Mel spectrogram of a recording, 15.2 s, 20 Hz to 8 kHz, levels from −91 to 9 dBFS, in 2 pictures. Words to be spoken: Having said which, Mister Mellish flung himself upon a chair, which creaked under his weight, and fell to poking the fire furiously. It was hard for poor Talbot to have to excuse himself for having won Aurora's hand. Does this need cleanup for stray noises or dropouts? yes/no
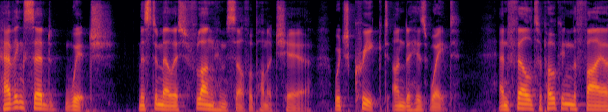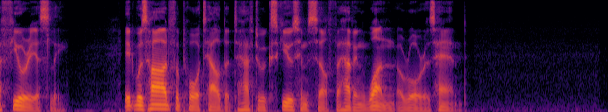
no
